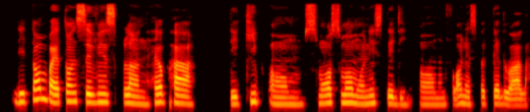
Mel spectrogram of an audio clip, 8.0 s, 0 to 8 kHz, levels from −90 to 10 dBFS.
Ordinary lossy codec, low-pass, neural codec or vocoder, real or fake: MP3, 64 kbps; 7.2 kHz; none; real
